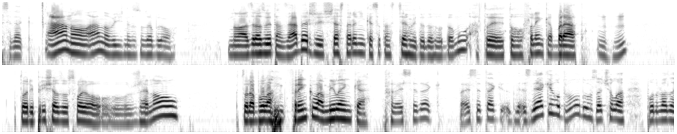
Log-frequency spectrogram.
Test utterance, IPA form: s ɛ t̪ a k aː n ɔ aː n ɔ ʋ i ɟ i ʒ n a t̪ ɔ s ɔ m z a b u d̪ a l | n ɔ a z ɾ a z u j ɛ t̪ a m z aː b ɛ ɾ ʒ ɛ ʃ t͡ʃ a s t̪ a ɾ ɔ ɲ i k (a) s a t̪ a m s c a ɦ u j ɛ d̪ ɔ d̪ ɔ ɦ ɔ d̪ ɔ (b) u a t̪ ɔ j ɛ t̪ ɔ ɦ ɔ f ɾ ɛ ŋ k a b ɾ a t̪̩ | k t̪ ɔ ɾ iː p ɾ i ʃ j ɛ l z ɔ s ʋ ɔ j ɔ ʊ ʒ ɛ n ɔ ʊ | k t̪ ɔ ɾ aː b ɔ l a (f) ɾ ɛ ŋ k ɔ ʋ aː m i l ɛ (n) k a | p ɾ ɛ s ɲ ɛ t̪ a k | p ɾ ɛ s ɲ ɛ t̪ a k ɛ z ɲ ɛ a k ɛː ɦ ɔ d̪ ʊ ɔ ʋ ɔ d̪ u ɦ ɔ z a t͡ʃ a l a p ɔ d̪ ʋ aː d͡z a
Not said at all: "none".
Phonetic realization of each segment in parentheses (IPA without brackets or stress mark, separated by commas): a, m, f, ŋ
